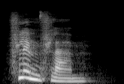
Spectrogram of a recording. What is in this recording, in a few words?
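"flimflam", British English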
